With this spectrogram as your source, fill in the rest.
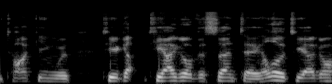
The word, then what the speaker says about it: Tiago: Hello Thiago, how are you doing today?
